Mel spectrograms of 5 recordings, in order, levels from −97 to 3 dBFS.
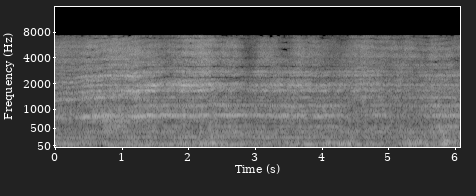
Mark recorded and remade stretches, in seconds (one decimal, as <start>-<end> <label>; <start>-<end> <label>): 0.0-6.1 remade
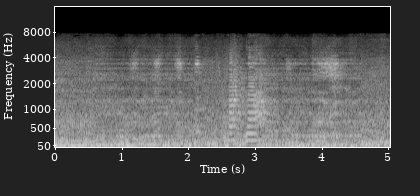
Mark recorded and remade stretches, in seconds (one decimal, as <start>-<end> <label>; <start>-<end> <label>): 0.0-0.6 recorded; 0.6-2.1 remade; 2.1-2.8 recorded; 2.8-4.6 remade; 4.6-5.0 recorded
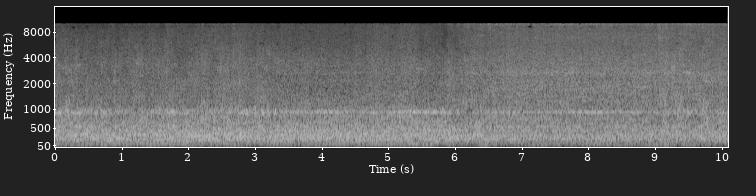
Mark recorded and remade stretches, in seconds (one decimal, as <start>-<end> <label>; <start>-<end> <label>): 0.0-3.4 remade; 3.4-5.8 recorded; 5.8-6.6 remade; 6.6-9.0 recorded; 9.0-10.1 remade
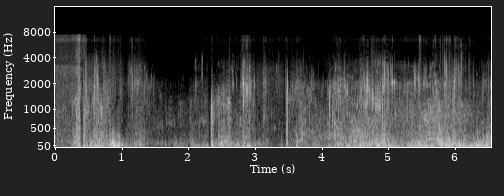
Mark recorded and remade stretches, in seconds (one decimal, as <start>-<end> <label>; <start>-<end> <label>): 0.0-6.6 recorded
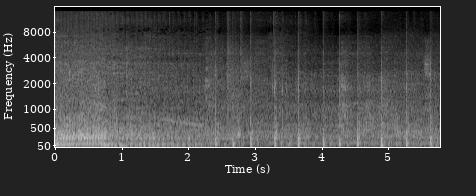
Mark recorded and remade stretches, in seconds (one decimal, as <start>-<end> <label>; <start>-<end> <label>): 0.0-2.5 recorded; 2.5-3.2 remade; 3.2-3.8 recorded; 3.8-5.8 remade

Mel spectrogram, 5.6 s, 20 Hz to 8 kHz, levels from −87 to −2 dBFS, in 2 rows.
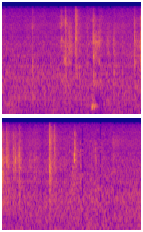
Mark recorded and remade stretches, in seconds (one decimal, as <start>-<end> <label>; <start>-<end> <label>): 0.0-4.1 remade; 4.1-5.0 recorded; 5.0-5.6 remade

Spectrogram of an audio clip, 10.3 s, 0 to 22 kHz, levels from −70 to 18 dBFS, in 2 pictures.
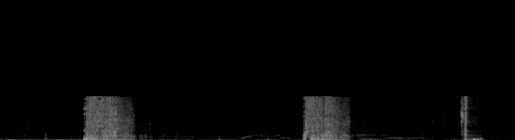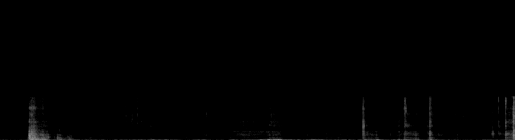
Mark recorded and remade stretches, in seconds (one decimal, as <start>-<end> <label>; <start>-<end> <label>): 0.0-0.4 remade; 0.4-3.5 recorded; 3.5-10.3 remade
